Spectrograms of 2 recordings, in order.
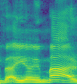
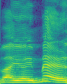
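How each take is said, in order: First: The final vowel sounds like 'a'. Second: The final vowel sounds like 'e'. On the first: The speaker calls it wrong. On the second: The speaker calls it right.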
